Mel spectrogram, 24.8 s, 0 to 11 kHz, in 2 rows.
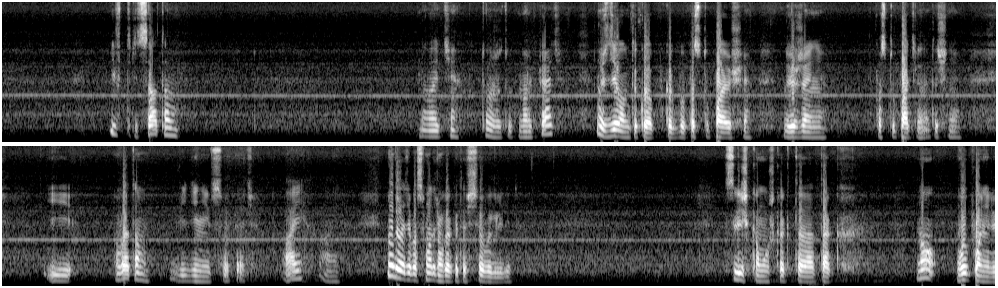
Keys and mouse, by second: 0.5-2.4 drag, 2.9-4.9 drag, 5.8 click, 10.2 i, 10.7 i, 11.8 click, 13.7 click, 15.5 i, 15.9 i, 17.1-19.0 drag, 18.8 alt+a, 22.7 click, 24.7-24.8 drag.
